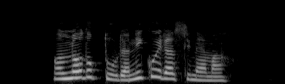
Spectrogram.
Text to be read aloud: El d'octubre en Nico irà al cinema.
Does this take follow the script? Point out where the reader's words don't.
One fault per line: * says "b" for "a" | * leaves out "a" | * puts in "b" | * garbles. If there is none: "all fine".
* puts in "nou"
